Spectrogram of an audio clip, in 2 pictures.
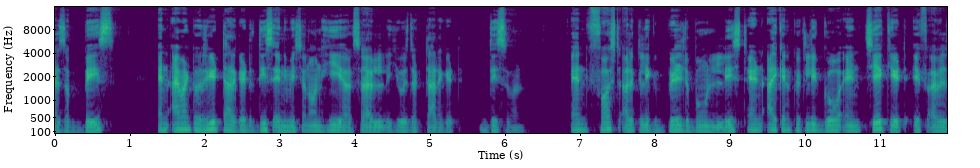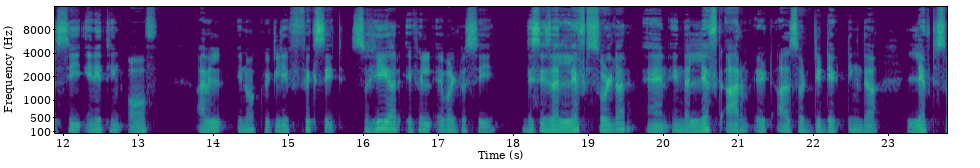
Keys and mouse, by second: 0.7 click, 4.8 click, 5.6 click, 8.2 click, 15.7 click, 16.9 click.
